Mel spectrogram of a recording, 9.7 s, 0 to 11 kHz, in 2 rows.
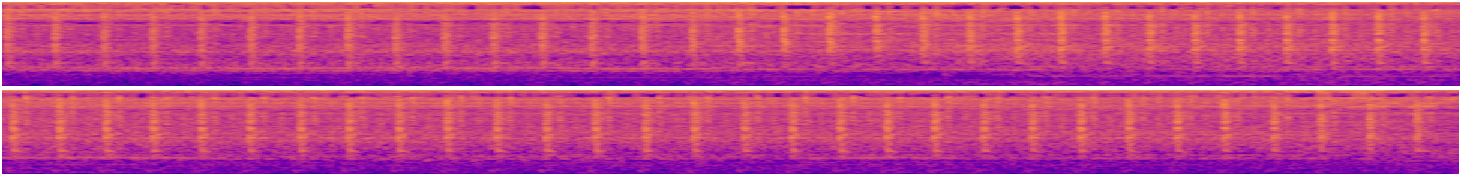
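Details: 1936 Daimler Light 15 just brought back to running; sharp even ticking about three per second over a steady idle, distinct top-end tick with cause unknown: engine ticking at idle.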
